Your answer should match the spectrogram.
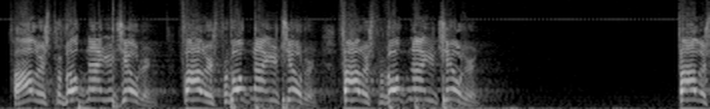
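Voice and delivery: high, loud pulpit exhortation; forceful preaching. Real, not acted. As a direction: drive each command home.

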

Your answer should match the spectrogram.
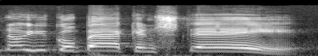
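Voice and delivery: high, slow, insistent plea; insistent refusal. Acted. Naomi refuses to let her daughters-in-law come, insistently. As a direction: send them away, stretching it out high. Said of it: "she doesn't want him to come".

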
